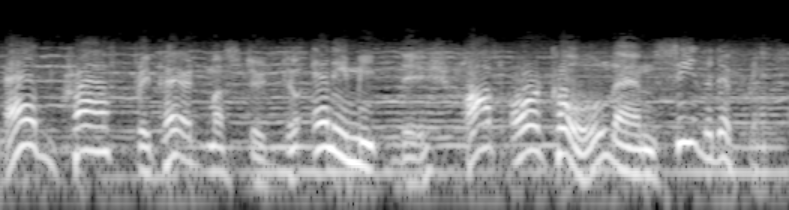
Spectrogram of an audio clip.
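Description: A man's voice: high-pitched, sing-song, normal speed, muffled recording, over music. A man delivering a 1940s radio commercial in a persuasive sales voice, heard from an old broadcast transcription disc. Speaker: commercial announcer.

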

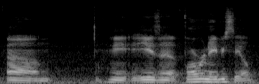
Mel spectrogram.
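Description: With a fairly low voice at a moderate pace and slight background noise, a man chats casually as a podcast co-host. He rambles through profane, excitable stories and laughs a lot.

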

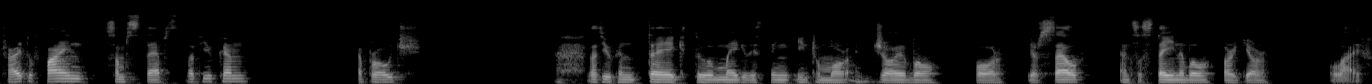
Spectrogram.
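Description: Man, Russian accent, tired, rambling podcast talk, lowish voice, dull lo-fi sound. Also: flat delivery, slow. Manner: rambling, loose and informal, occasional swearing. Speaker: podcast host. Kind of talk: solo podcast monologue. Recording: dull lo-fi recording.

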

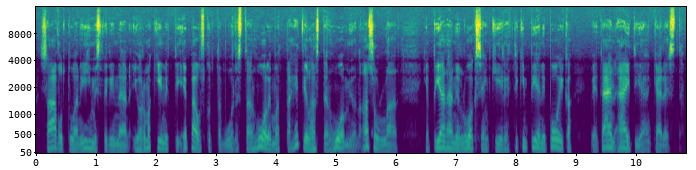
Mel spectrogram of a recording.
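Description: A man narrating an audiobook in an even, steady storytelling voice. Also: medium pitch, dry recording. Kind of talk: scripted narration. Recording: dry close studio sound.

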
